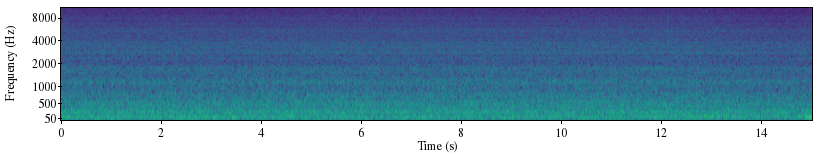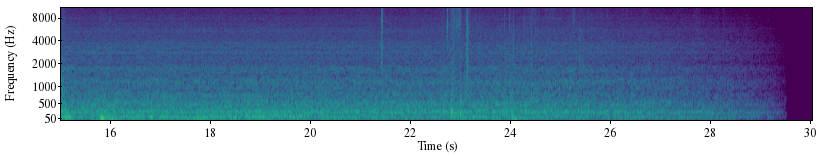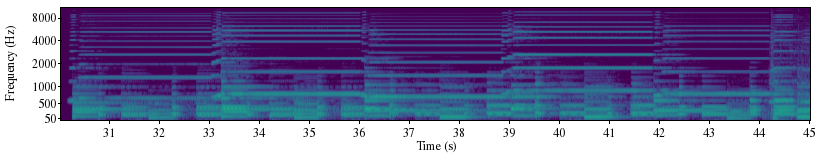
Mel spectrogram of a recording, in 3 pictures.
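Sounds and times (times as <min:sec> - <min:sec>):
car road and engine noise: 0:00.0 - 0:29.5.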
